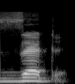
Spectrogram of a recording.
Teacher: জেড বলার সময় মুখের মধ্যে একটা কম্পন হবে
